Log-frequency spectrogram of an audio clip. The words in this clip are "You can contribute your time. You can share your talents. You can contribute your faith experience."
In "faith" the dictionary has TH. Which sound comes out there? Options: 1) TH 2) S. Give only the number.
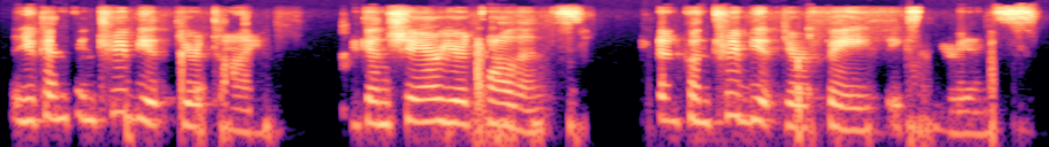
1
